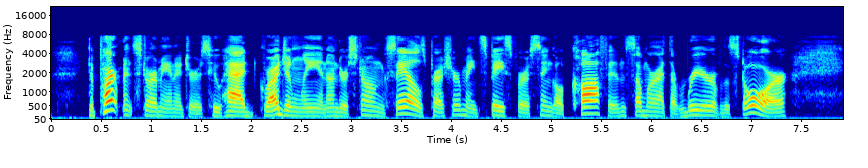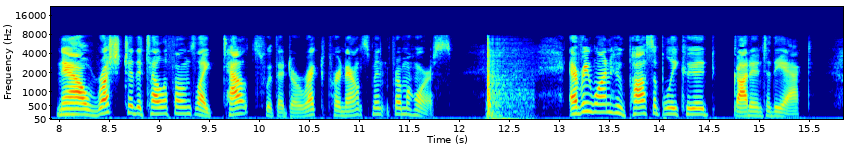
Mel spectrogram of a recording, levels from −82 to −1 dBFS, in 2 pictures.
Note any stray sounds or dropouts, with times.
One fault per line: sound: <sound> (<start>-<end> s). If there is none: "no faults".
sound: thud (12.3-12.8 s)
